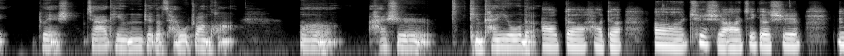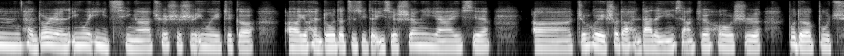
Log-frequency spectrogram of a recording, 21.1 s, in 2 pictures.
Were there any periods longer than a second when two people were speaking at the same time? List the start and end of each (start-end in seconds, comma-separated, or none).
none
